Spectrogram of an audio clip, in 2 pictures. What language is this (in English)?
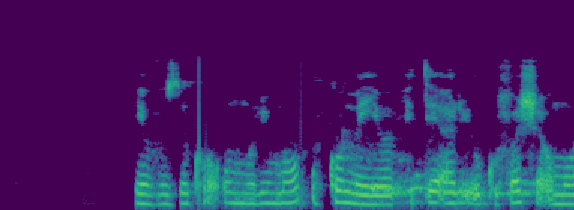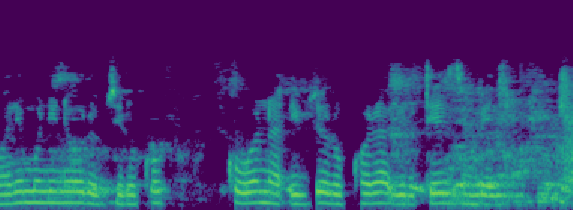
Kinyarwanda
